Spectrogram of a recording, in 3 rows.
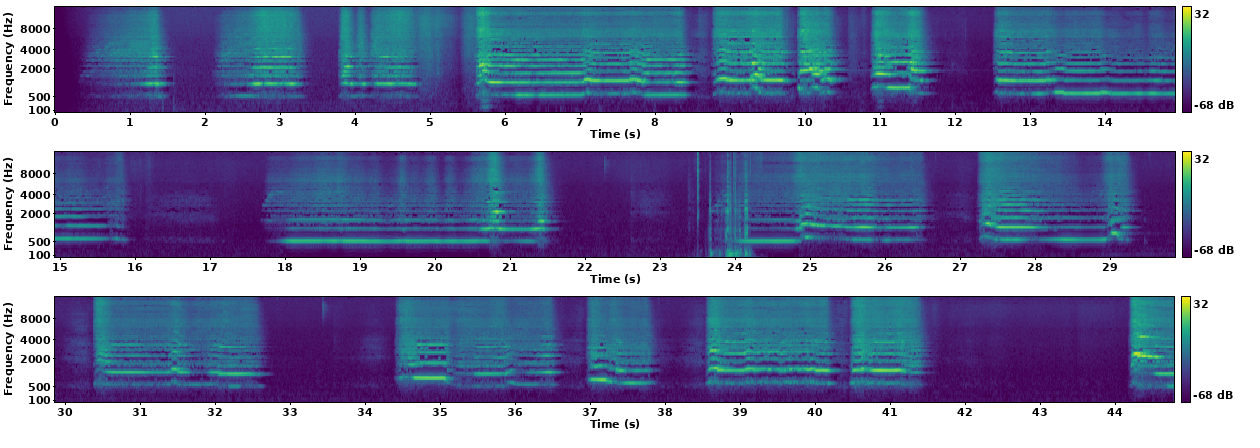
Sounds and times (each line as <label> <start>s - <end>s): Asian Flute 0.4s - 11.9s
Asian Flute 12.5s - 16.0s
Asian Flute 17.7s - 21.8s
Asian Flute 23.7s - 29.5s
Asian Flute 30.3s - 32.8s
Asian Flute 34.4s - 41.6s
Asian Flute 44.2s - 44.7s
